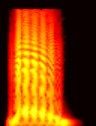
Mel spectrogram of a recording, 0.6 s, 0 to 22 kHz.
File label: Bass Shot E; synth shots tech house; C4nn4bis; revealed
